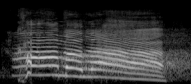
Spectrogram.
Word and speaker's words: Kamala: First, you say comma like a comma in a sentence. Then you say la like la la la la la. Put it together, and it's 1, 2, 3, Kamala.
